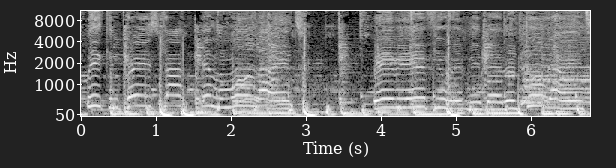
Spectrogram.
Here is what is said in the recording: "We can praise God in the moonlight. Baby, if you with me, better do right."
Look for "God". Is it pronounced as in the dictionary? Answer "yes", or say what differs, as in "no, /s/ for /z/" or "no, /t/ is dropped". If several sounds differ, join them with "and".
no, /d/ is dropped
